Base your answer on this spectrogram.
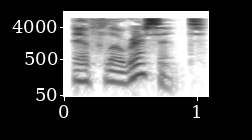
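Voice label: "efflorescent", British English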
